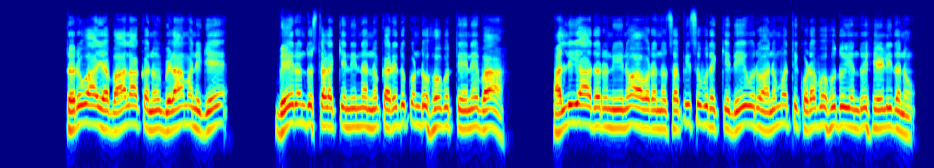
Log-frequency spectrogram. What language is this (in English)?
Kannada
